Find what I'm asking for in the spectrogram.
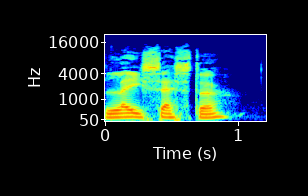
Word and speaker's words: Leicester: It's the same as Leicester. It's Leicester, literally written.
